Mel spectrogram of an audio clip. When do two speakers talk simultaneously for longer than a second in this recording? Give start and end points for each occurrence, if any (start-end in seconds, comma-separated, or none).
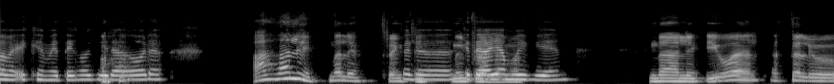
4.0-5.2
